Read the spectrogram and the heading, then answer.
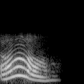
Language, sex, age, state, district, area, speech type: Assamese, female, 60+, Assam, Goalpara, urban, conversation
